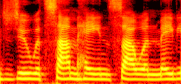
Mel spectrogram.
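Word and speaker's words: Samhain: is this guy called Sam Wayne because of Sam Hayne because of Sin? And I may never get an answer. See, that's the thing. It doesn't sound like sin.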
